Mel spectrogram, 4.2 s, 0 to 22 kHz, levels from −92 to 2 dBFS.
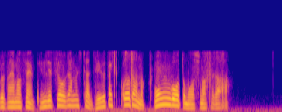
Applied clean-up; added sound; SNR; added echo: neural diffusion model UNIVERSE++.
